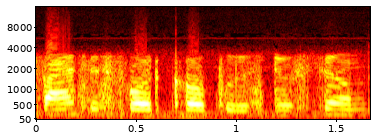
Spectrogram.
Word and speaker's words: Coppola: Coppola.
